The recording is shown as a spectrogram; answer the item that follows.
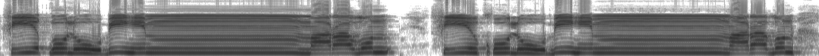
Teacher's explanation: यहाँ पर दोनों मीम को मिला के एक मीम हम पढ़ते हैं गुन्ने के साथ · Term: इदगाम शफ़वी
